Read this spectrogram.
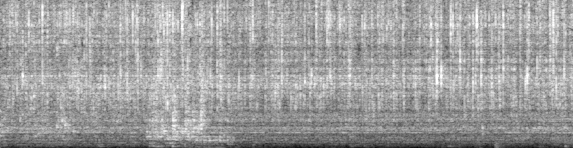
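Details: Toilet after fill valve (Fluidmaster) replacement and float adjustment: a steady, even hiss of water refilling the tank after the flush. The refill is normal, with no leaking noise.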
